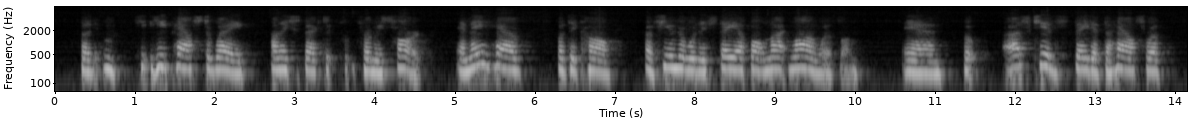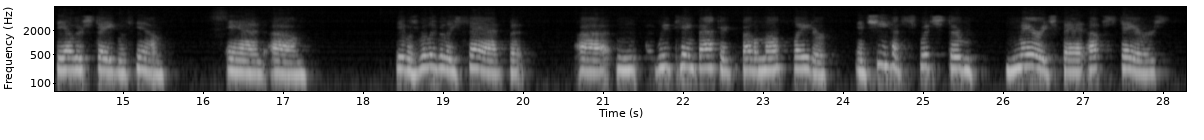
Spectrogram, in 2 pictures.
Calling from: Ohio, United States; Hi, I called before. … from Ohio.

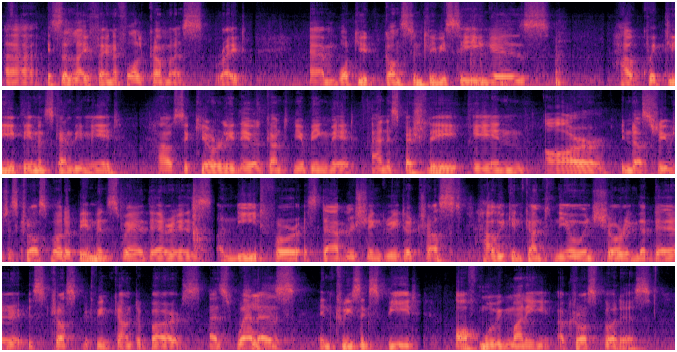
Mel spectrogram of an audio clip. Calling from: Mumbai, Maharashtra, India; I'm in Mumbai today.

